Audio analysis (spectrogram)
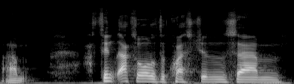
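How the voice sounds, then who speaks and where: A middle-aged man from the northeast of England with a Geordie accent, answering viewer questions in a relaxed, rambling way full of ums. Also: medium pitch. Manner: unhurried, frequent ums, digressive. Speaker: photography YouTuber. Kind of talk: casual Q&A talk to camera.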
